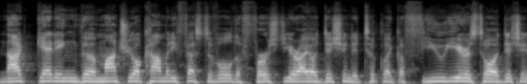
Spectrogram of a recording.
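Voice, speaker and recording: On a very clean recording with a silent background, a man with an East Coast US accent talks at a fairly quick pace in a fairly high voice. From New York area. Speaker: stand-up comedian. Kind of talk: casual chat.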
